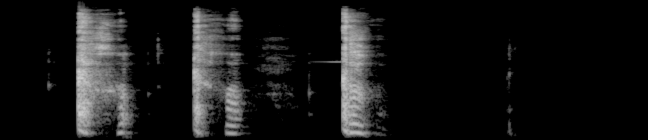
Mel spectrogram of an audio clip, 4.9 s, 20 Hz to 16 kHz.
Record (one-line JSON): {"three_cough_length": "4.9 s", "three_cough_amplitude": 30093, "three_cough_signal_mean_std_ratio": 0.25, "survey_phase": "beta (2021-08-13 to 2022-03-07)", "age": "45-64", "gender": "Female", "wearing_mask": "No", "symptom_none": true, "smoker_status": "Never smoked", "respiratory_condition_asthma": false, "respiratory_condition_other": false, "recruitment_source": "REACT", "submission_delay": "0 days", "covid_test_result": "Negative", "covid_test_method": "RT-qPCR", "influenza_a_test_result": "Negative", "influenza_b_test_result": "Negative"}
